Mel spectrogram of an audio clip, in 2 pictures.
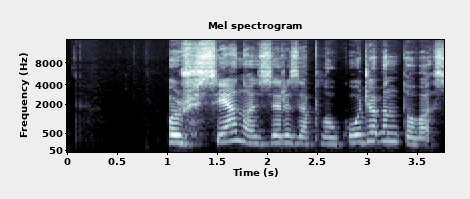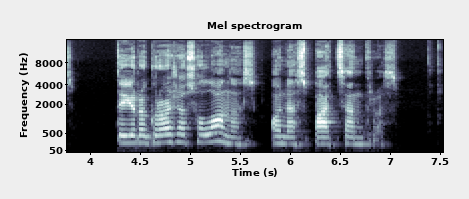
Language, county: Lithuanian, Vilnius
